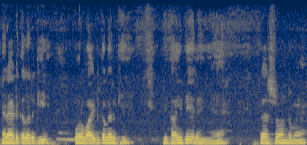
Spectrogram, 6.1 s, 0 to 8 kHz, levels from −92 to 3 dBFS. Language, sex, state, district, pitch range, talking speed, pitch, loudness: Hindi, male, Haryana, Rohtak, 140-150 Hz, 135 wpm, 145 Hz, -15 LUFS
